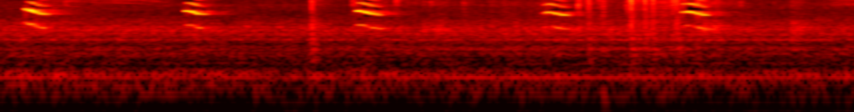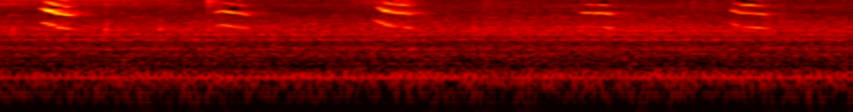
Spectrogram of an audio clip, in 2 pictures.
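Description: Newly hatched quail chicks give high, thin, falling peeps, several each second, over a steady low machine hum.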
